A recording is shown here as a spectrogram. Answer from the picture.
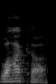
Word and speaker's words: Oaxaca: Is it Oaxaca? Osaka? Yes, it's Oaxaca. Oaxaca. Because people, the way it's spelled, it looks, you know, you pronounce it, English people pronounce it differently.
